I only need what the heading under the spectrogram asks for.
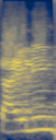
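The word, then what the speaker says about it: ptyalin: ठीक है, टाइलिन की स्पेलिंग पी से शुरू होगी, ध्यान रखना आप।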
